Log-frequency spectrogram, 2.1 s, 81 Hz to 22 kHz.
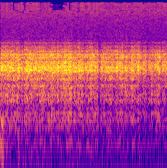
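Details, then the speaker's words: Antique Philco 46-480 AM/FM/shortwave radio on the FM band with no antenna and no station nearby: steady hiss with no voice or music, just empty static; FM static with no station. "You can hear it trying. Just picking up noise."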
